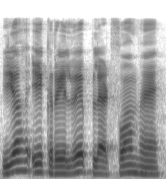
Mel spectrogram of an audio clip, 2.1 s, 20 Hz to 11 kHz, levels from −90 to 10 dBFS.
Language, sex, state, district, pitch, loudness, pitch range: Hindi, male, Jharkhand, Ranchi, 130 Hz, -15 LUFS, 125-155 Hz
